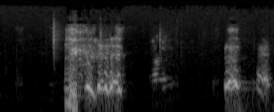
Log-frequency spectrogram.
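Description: A dog barks outside: a longer run of barking, then a short yelp and two sharp barks close together, fairly loud with quiet gaps between the bursts.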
